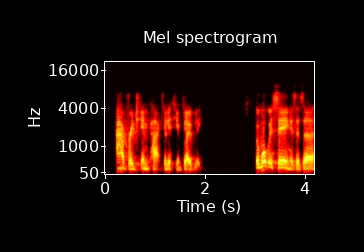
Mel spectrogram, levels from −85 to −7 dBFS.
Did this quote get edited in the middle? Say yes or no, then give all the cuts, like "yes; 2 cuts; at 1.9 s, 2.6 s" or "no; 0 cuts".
yes; 2 cuts; at 1.1 s, 1.5 s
